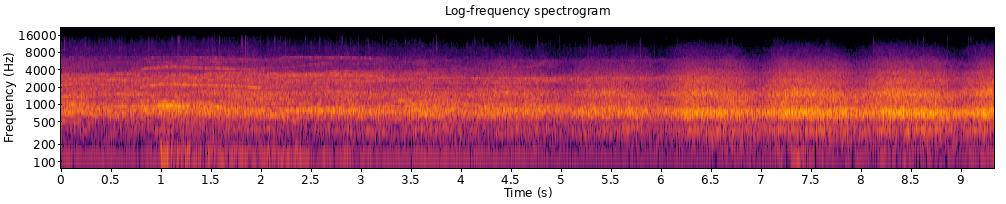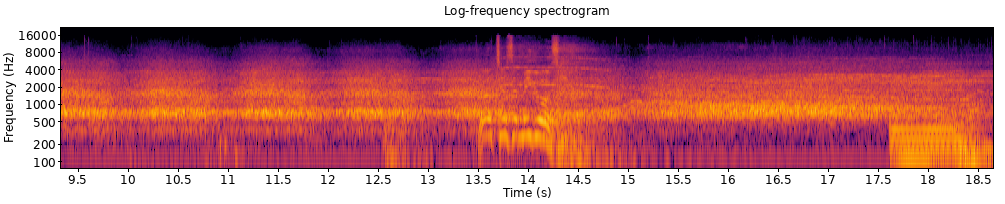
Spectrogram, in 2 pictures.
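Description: A large crowd cheers and shouts loudly.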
